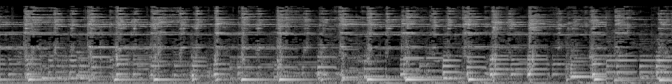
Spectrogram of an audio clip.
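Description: Kirtan devotional music: small hand cymbals (kartal) chiming on a steady beat over a plucked banjo melody.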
